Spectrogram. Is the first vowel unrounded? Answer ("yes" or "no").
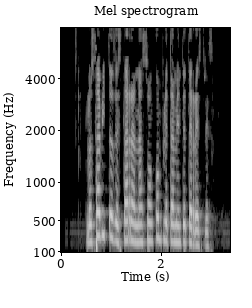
no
